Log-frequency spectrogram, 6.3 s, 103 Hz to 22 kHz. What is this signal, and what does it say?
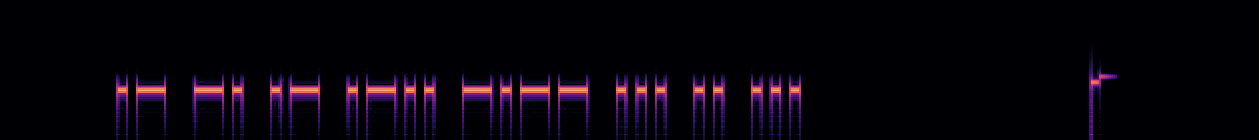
Morse code, heard as a keyed tone, about 25 wpm, 700 Hz. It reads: ANALYSIS
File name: Eight Letter Words - 25wpm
